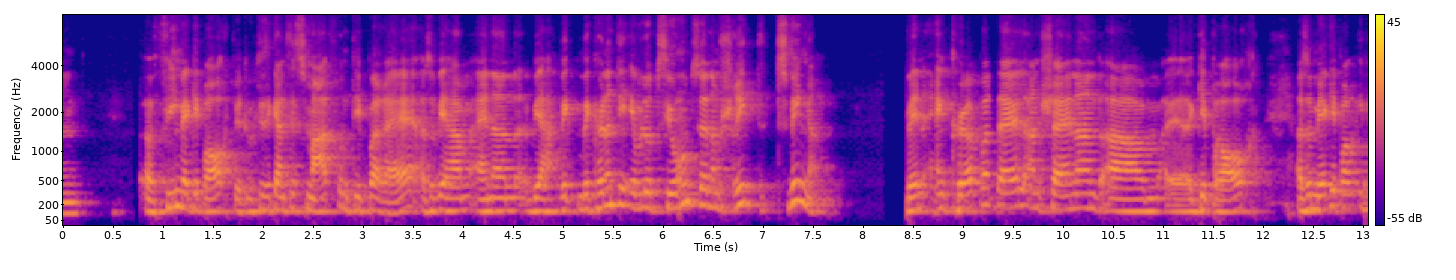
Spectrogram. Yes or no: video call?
yes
